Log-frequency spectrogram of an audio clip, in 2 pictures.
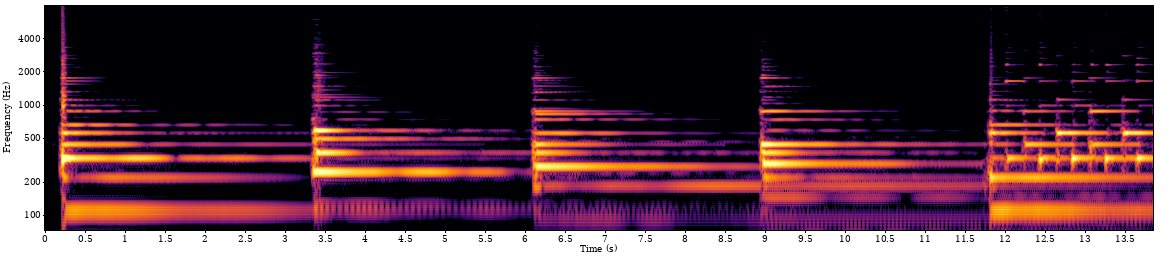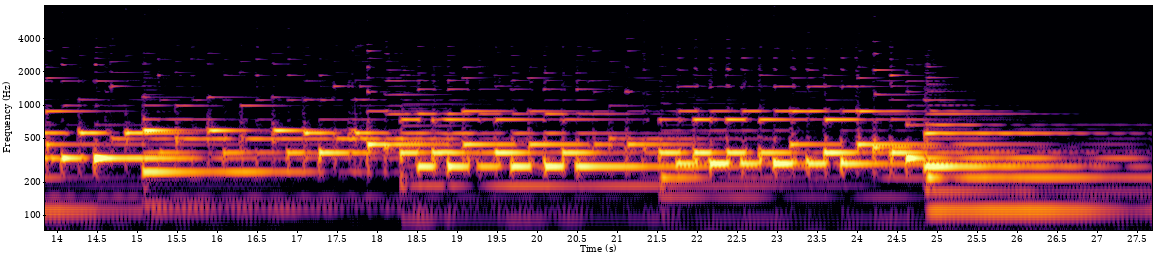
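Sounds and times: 
harp: 0:00.0 - 0:27.6.

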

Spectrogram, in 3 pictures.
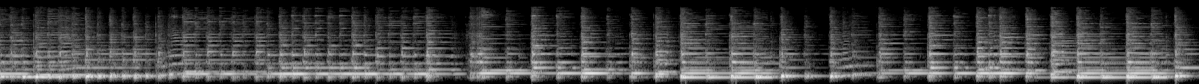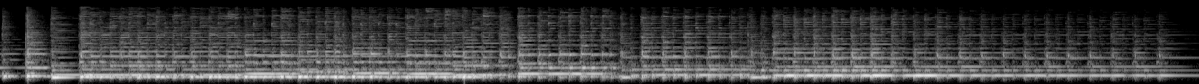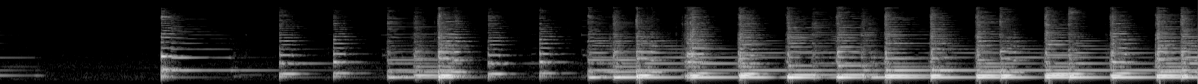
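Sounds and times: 
balalaika: 0:00.0 - 0:24.3, 0:25.6 - 0:35.9.

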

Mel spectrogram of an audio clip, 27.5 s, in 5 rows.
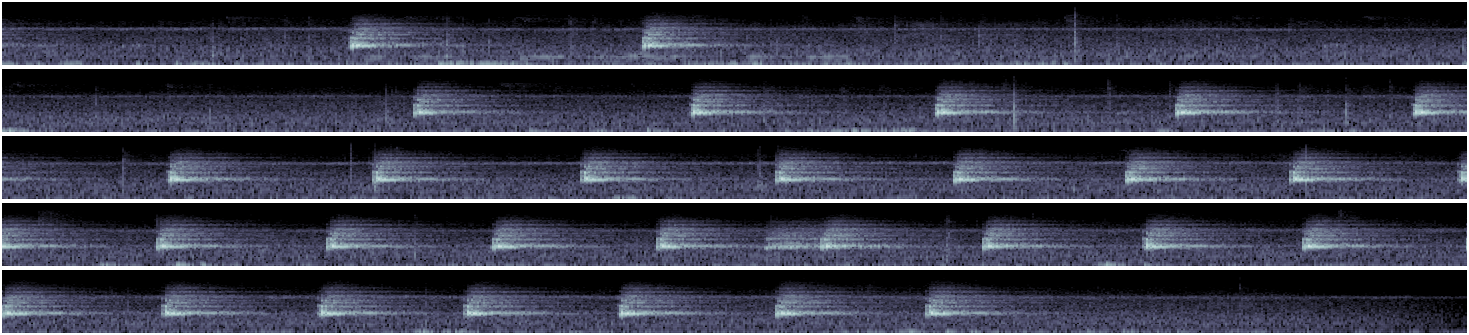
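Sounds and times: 
bearded bellbird calling: 0:01.3 - 0:01.7, 0:02.3 - 0:02.8, 0:10.8 - 0:25.8.

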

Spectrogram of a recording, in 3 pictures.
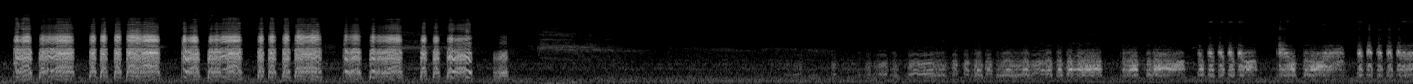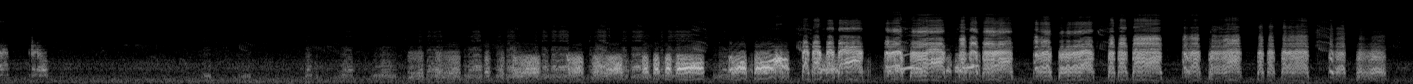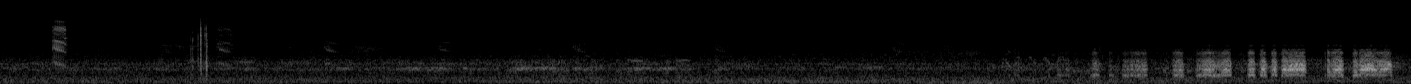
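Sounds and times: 
fulmar prion calls: 0:00.1 - 0:05.8, 0:08.6 - 0:14.6, 0:17.2 - 0:28.0, 0:39.2 - 0:42.3.

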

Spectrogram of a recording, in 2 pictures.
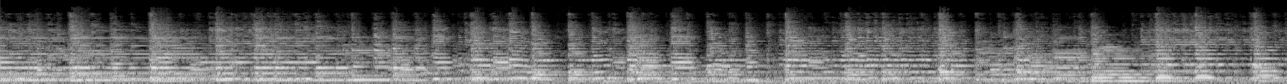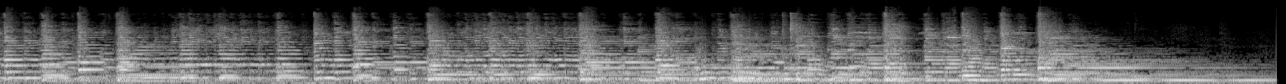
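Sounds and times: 
lute: 0:00.0 - 0:25.6.

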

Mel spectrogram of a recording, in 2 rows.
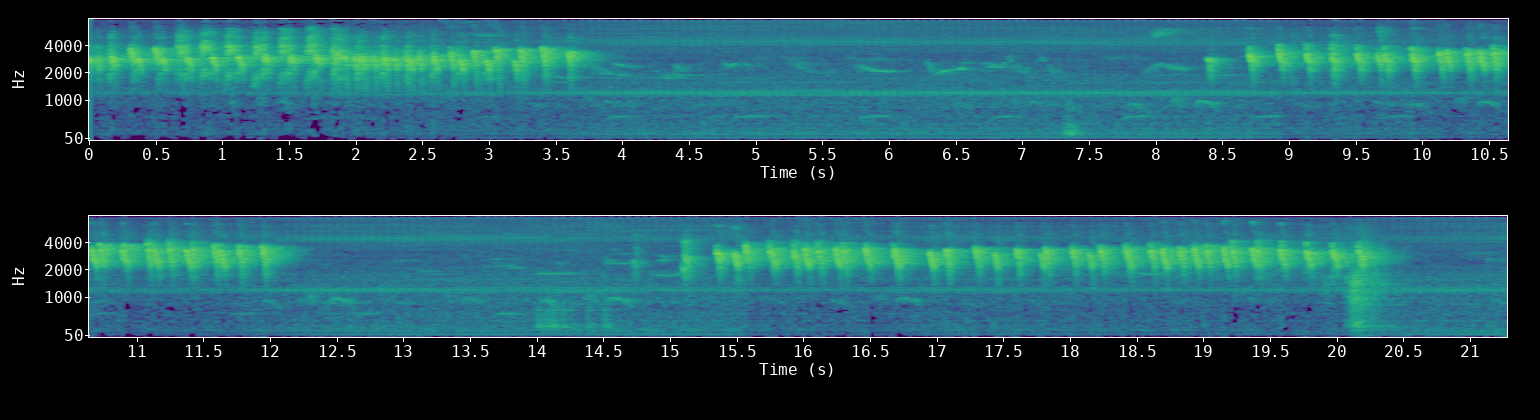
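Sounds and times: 
Band-tailed hornero giving fast shrill rattling calls: 0:00.0 - 0:07.3, 0:07.9 - 0:12.9, 0:13.6 - 0:20.5.

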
